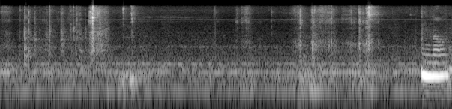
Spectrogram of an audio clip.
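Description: A folded paper sheet being opened out and handled: scattered sharp crackles and clicks, the loudest about a second in, with a few more around four to five seconds in.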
